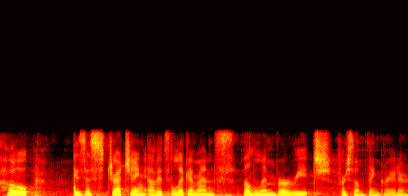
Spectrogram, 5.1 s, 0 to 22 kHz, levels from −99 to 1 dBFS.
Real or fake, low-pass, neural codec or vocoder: fake; 7.2 kHz; codec, 24 kHz, 3 kbps, HILCodec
